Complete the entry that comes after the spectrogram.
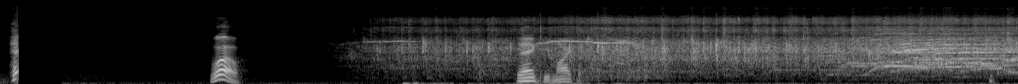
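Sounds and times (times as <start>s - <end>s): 
speech: 2.1s - 2.5s, 5.2s - 6.0s
applause: 3.3s - 10.1s.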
